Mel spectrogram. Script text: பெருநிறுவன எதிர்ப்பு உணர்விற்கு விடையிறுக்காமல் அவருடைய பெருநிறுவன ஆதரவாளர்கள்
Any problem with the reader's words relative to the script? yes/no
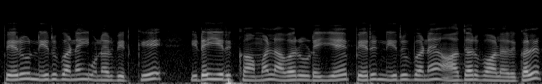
yes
